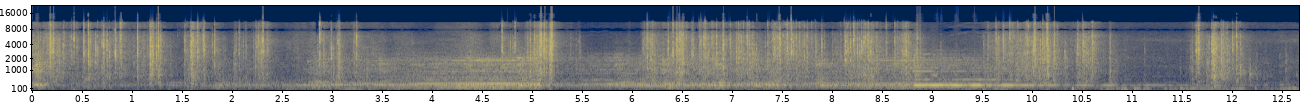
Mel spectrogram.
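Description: A shiny plastic bag crinkling and crackling in irregular bursts as a kitten paws at it and pushes into it, over background music with low held notes.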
